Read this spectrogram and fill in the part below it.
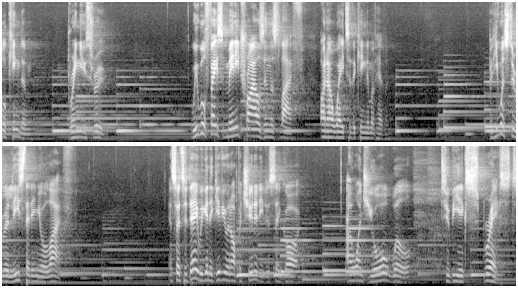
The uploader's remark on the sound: This is a message I preached in Revive Church.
